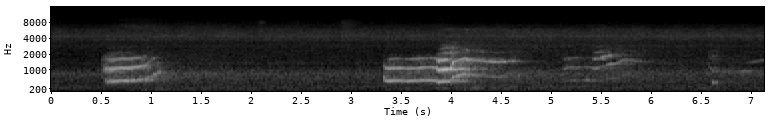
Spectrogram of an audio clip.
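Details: Indoors at night, pet cats Cleo and Annie bring presents to their owner, recorded on a home security camera. Two strong, bending meows, the second longer and rising, then softer chirping mews and a short faint call, over low background hum.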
